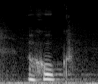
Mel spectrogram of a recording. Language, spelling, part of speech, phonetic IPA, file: Belarusian, гук, noun, [ɣuk], Be-гук.ogg
- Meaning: sound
